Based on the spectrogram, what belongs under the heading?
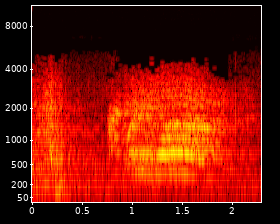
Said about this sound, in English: The dripping blade rises and falls, and the crowd counts in monotonous rhythm as each noble head rolls to the ground.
